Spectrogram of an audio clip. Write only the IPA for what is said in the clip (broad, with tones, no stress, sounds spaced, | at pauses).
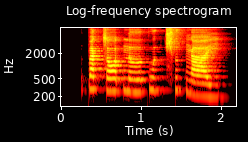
p a˥˩ k̚ s ɔː˦˥ t̚ n ɤː˦˥ k w ɯ˥˩ k̚ t͡ɕʰ ɯ˥˩ k̚ ŋ aː˧ j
